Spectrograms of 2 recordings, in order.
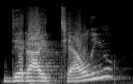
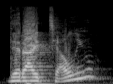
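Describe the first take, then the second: Both takes have the same delivery.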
